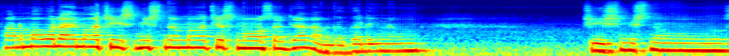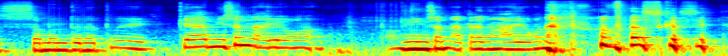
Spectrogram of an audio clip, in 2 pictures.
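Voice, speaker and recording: A woman's voice: mid-range voice, normal speed, warm tone, a little hiss or hum. A woman teaching a casual Bible study in mixed Tagalog and English, chatty and scolding, laughing often. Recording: echoey room.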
